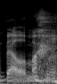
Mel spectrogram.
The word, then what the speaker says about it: Bellamar: Angie Bellamar. Okay. We'll link Mare, not Mere.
